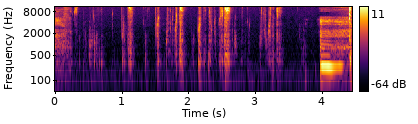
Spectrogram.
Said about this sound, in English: A drool-filled slurp.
